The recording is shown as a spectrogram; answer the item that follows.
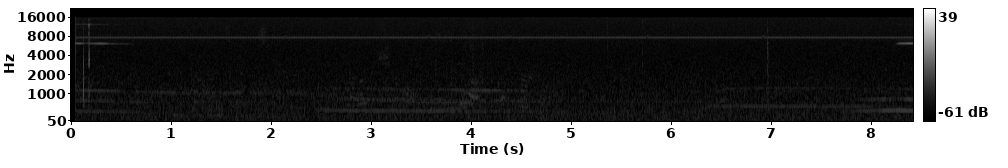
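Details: Several gray wolves at a wolf facility in Cocolalla, Idaho, howl together in long, drawn-out tones that hold steady and slide gently in pitch.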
